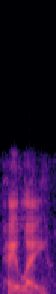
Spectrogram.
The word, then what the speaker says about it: Pele: get energized okay so it tells me how it's pronounced pele she's the passionate goddess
